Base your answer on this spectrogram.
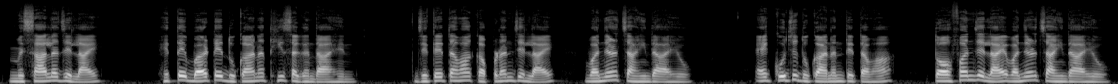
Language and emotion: Sindhi, neutral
